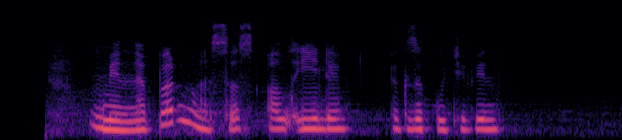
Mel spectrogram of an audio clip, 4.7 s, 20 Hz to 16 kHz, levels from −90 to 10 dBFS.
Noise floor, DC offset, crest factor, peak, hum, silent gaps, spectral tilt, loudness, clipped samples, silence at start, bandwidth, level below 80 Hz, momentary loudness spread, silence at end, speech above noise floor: -74 dBFS; under 0.1%; 18 dB; -20 dBFS; none; none; -7.5 dB/octave; -36 LUFS; under 0.1%; 0.7 s; 9.2 kHz; -82 dBFS; 11 LU; 0.9 s; 39 dB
